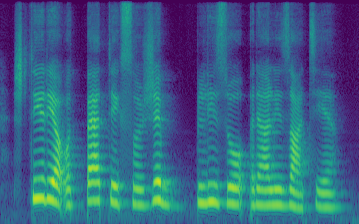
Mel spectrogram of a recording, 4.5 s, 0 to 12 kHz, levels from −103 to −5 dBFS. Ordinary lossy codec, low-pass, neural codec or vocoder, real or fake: none; none; codec, 24 kHz, 0.5 kbps, DualCodec; fake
